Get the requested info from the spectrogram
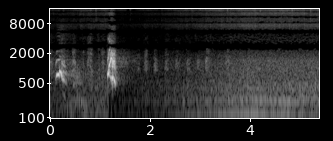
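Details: American Staffordshire Bully at a kennel raising guard and working dogs: two short, loud barks about a second apart, followed by faint yips and a steady background hum.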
